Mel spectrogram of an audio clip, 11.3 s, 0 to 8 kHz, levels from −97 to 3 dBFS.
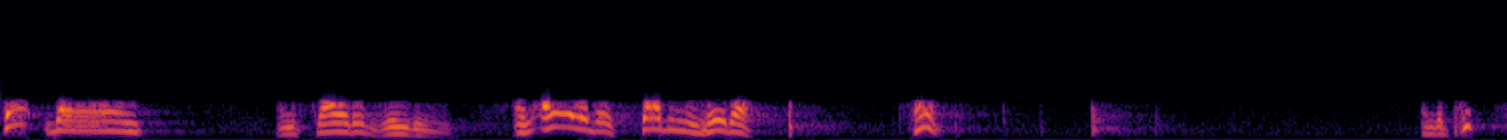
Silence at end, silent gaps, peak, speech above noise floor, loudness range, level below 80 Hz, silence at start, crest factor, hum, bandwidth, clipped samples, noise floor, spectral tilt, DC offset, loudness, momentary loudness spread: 0.25 s; none; -16 dBFS; 52 dB; 11 LU; under -90 dBFS; 0.05 s; 22 dB; none; 0.9 kHz; under 0.1%; -87 dBFS; 0.5 dB/octave; under 0.1%; -37 LUFS; 14 LU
